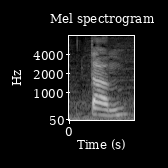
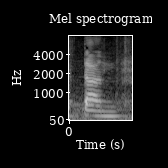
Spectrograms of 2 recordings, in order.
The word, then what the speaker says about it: TAM: TAM, porque a veces con la pronunciación en portugués suena a TAN, que es N, pero es TAM con M, TAM Airlines, para los oyentes que están escuchando.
